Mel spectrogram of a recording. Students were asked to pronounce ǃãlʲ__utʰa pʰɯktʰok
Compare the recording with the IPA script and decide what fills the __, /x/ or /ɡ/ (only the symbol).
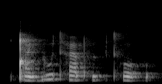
ɡ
